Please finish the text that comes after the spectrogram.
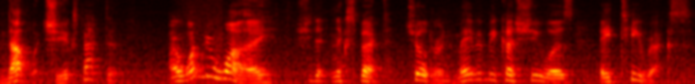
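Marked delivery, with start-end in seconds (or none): none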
